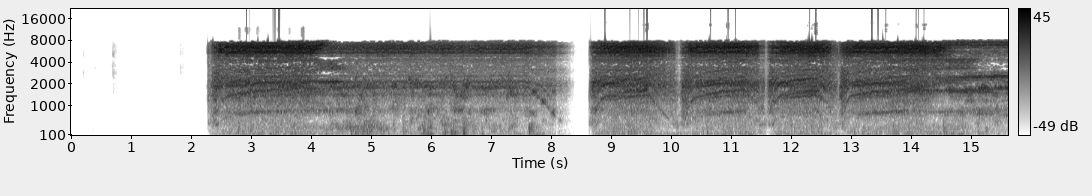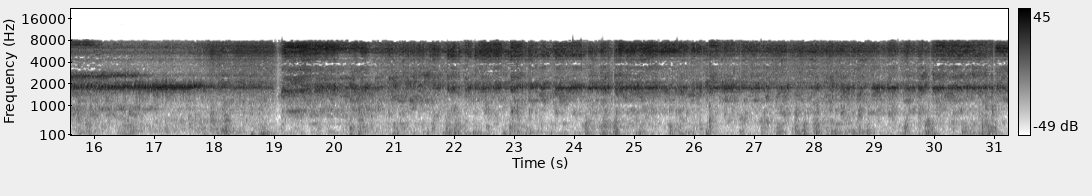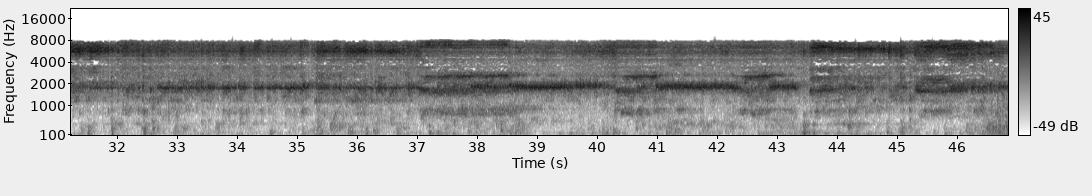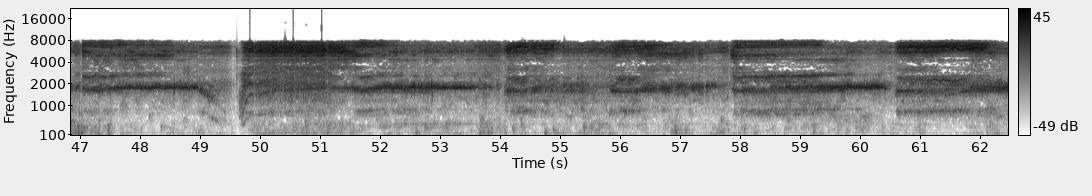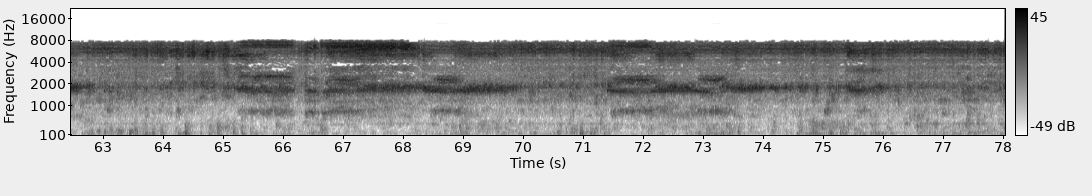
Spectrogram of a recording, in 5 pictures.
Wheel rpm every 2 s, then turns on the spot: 0, 130, 210, 180, 80, 120, 140, 210, 220, 230, 230, 230, 240, 230, 230, 230, 230, 230, 230, 230, 230, 220, 220, 230, 130, 210, 230, 230, 230, 220, 220, 230, 230, 220, 230, 230, 220, 230, 230.
none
